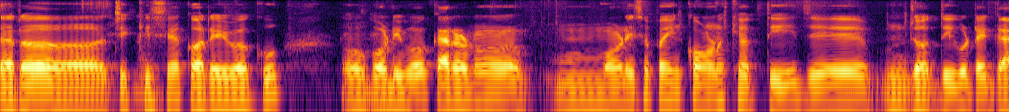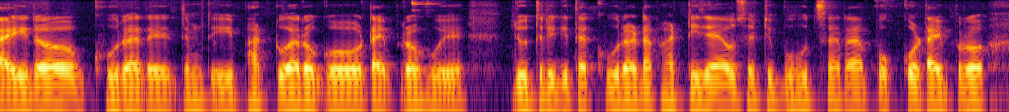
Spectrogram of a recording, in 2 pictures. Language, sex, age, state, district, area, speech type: Odia, male, 30-45, Odisha, Cuttack, urban, spontaneous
